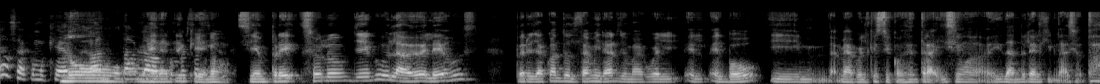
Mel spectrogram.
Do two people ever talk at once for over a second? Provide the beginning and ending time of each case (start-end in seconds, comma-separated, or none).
0.6-2.3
